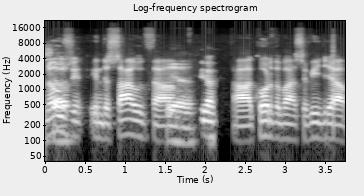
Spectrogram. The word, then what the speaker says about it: Sevilla: But Richard knows in the south, Cordoba, Sevilla, Malaga, and all these places. This is the Spanish pronunciation, by the way.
